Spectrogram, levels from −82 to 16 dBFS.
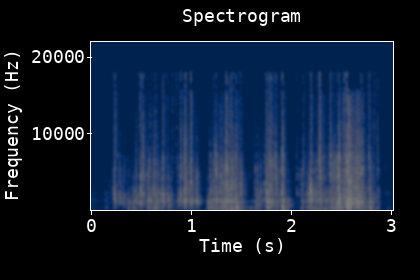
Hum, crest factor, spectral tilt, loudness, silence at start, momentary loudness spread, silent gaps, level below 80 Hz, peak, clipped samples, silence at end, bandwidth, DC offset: none; 26 dB; -0.5 dB/octave; -34 LUFS; 0.2 s; 10 LU; none; -76 dBFS; -10 dBFS; under 0.1%; 0.15 s; 19 kHz; under 0.1%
